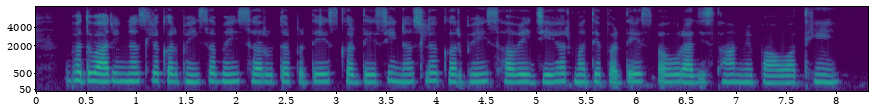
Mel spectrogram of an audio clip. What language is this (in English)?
Chhattisgarhi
